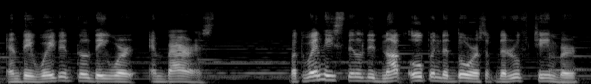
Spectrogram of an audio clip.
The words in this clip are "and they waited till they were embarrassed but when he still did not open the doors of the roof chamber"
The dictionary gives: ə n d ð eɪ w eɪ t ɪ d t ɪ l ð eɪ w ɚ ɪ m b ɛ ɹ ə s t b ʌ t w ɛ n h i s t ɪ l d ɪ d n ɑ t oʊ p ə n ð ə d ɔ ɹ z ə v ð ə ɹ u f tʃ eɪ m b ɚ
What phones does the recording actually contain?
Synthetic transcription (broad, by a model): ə n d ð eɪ w eɪ t ɪ d t ɪ l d eɪ w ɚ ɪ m b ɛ ɹ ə s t b ʌ t w ɛ n h i s t ɪ l d ɪ d n ɑ t oʊ p ə n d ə d ɔ ɹ s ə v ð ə ɹ u f tʃ eɪ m b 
